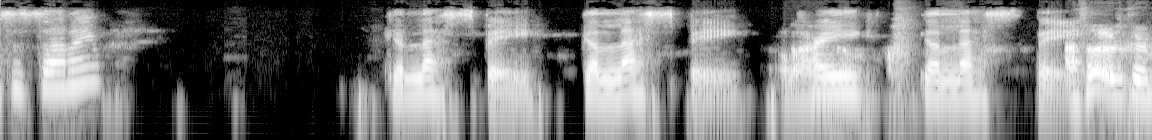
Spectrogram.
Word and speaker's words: Gillespie: um so my third film is um craig galepsie or gillespie oh how do you pronounce the surname gillespie gillespie craig gillespie i thought it was going to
